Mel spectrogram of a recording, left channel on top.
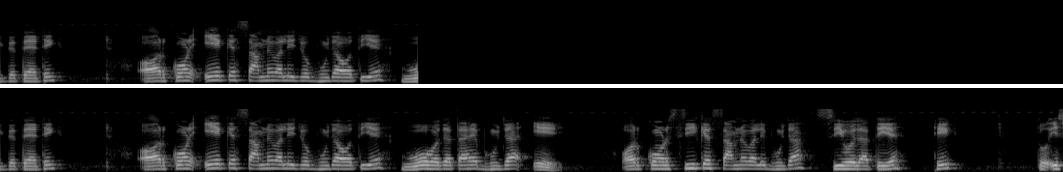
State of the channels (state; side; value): drops out; left; at 4.2 s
